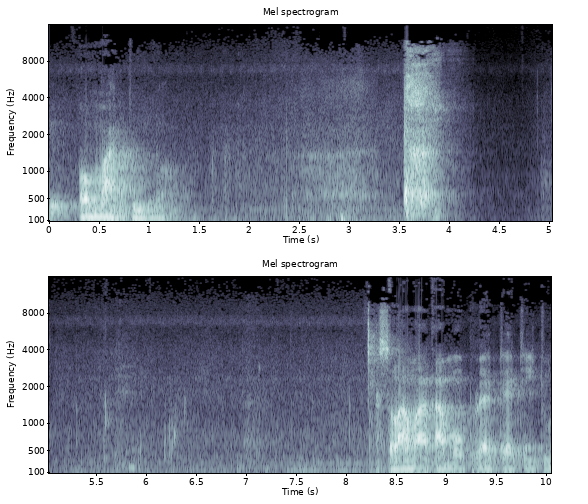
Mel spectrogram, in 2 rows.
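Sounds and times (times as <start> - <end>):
person coughing: 3.5 - 4.2.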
